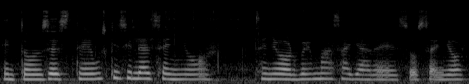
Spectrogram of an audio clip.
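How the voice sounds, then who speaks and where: Woman with a gravelly, mellow voice. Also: a little high, little pitch movement, normal speed, a little hiss or hum. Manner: conversational, frequent tag questions. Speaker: Bible teacher. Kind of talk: devotional Bible teaching.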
